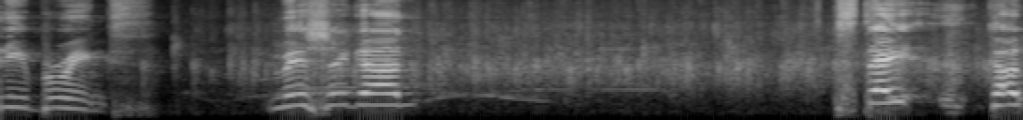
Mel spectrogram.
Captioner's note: applause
